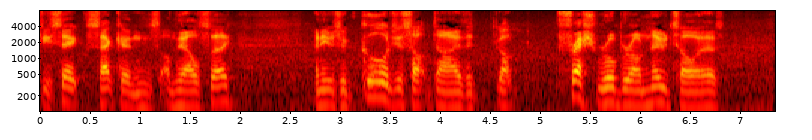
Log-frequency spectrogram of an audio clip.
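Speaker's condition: No condition

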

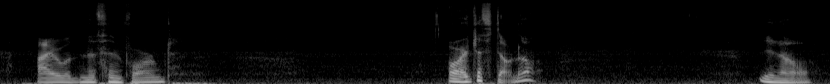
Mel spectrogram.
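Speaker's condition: Speech impediment

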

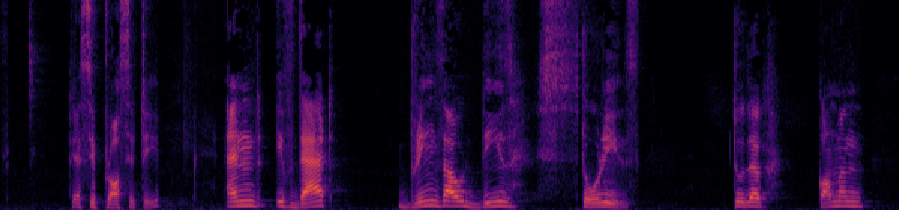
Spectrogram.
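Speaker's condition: Stammer; stammer since childhood, very quiet growing up; still stammers; blocks

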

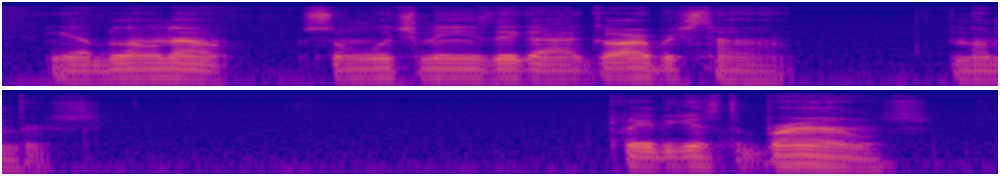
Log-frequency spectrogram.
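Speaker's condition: No condition

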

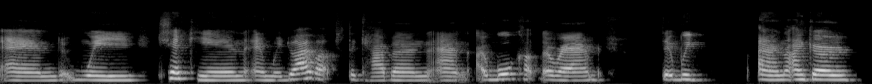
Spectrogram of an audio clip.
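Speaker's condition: Cerebral palsy; carries spare cochlear implant

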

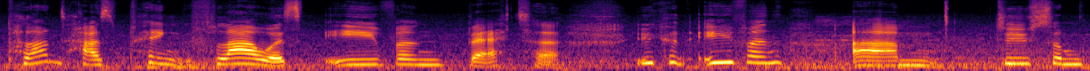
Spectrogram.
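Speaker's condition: No condition

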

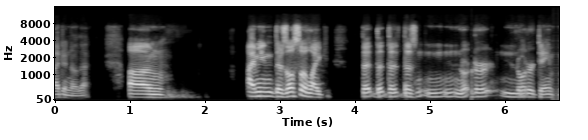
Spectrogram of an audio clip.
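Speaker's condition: Stuttering; stuttering since at least high school; stuttered sometimes during high school team practice, kept stutter private; repeated sounds, prolonged sounds

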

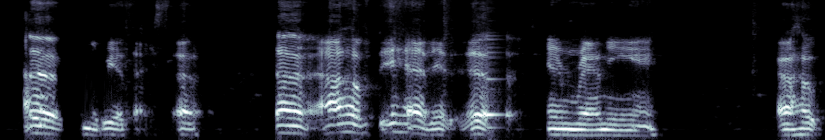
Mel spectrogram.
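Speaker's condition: Cerebral palsy; present from birth

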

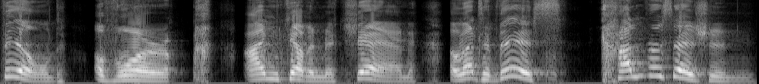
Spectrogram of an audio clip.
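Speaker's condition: Cerebral palsy; diagnosed at birth

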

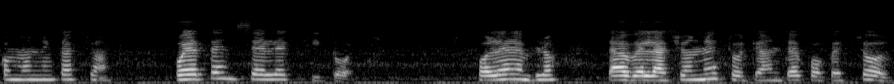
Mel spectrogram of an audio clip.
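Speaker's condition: Cerebral palsy; difficulty speaking

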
